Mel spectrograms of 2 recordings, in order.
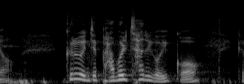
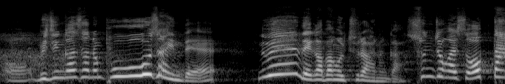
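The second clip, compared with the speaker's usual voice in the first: higher, loud hammed-up lament; dramatic letter reading; 5 semitones higher, 7 dB louder than usual. Reading the gift letter aloud, hammed-up exasperation. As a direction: ham up the letter's complaint. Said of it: "편지를 내가 딱 읽으니까".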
